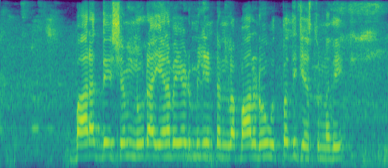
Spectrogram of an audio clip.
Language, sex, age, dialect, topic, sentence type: Telugu, male, 18-24, Central/Coastal, agriculture, statement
